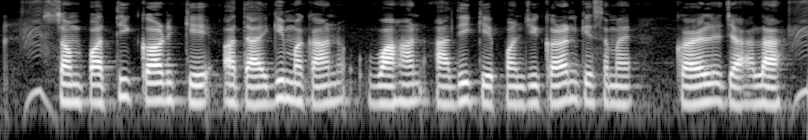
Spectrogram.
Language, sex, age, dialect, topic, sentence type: Bhojpuri, male, <18, Southern / Standard, banking, statement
